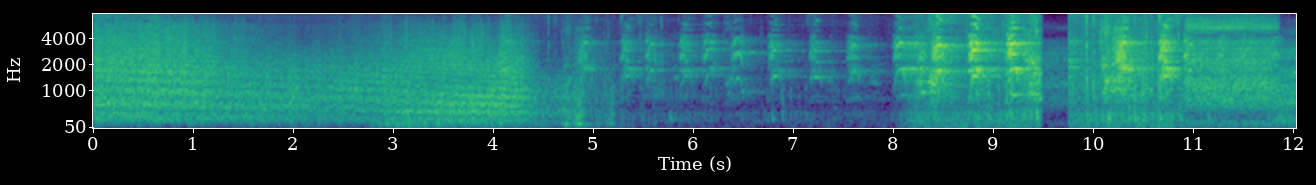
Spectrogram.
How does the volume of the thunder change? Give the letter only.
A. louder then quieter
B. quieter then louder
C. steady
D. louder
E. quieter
D.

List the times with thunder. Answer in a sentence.
You can hear the thunder from 0.9 to 5.3 s.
